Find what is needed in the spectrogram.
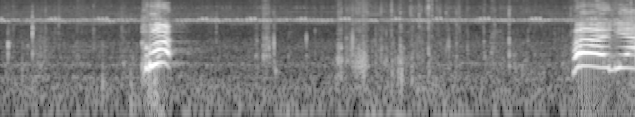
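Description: Insects chirring steadily at a high pitch, broken by two short, loud calls: one about a second and a half in, and another starting near the end.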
